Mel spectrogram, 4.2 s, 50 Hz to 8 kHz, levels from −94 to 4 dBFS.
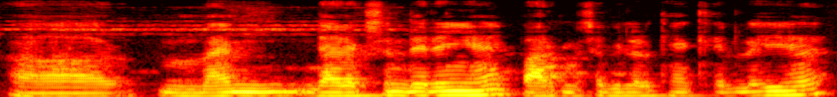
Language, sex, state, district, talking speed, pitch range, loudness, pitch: Hindi, male, Bihar, Muzaffarpur, 185 wpm, 100-115 Hz, -22 LUFS, 105 Hz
